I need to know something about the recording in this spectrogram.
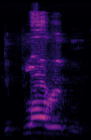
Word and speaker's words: deplorable: Option B, deplorable. Now when you look at deplorable, the stress also falls on the second syllable from the beginning of the word and the third syllable from the end of the word.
